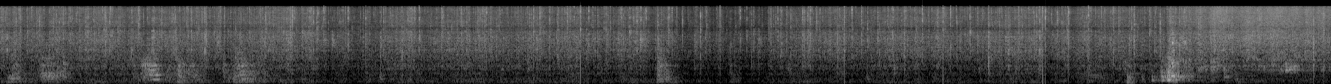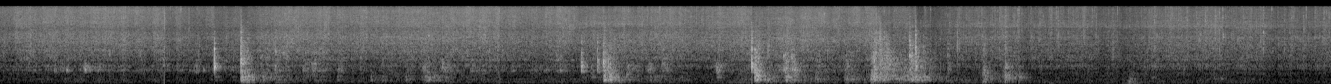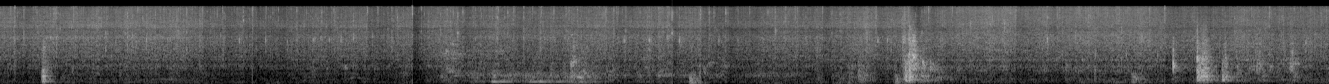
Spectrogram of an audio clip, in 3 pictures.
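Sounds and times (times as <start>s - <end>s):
food sizzling in a frying pan: 0.0s - 39.9s
chopsticks knocking and scraping pan: 13.7s - 22.7s.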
